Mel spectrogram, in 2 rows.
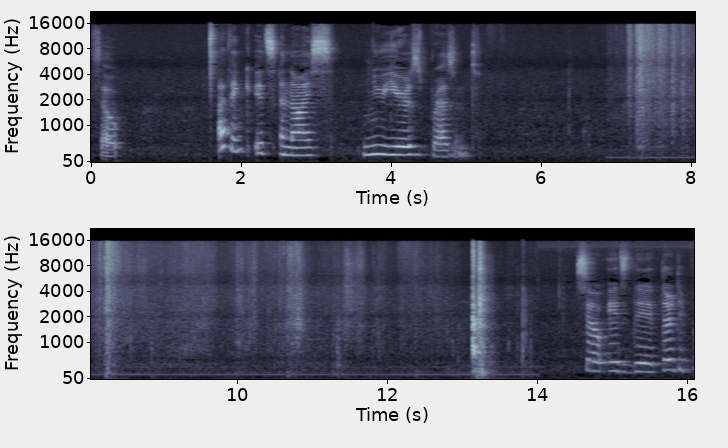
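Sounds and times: low steady hum: 0.0 - 16.0
padded coat rustling: 6.9 - 13.7
plastic shopping bags rustling: 6.9 - 14.0
sharp knock: 13.1 - 13.5.

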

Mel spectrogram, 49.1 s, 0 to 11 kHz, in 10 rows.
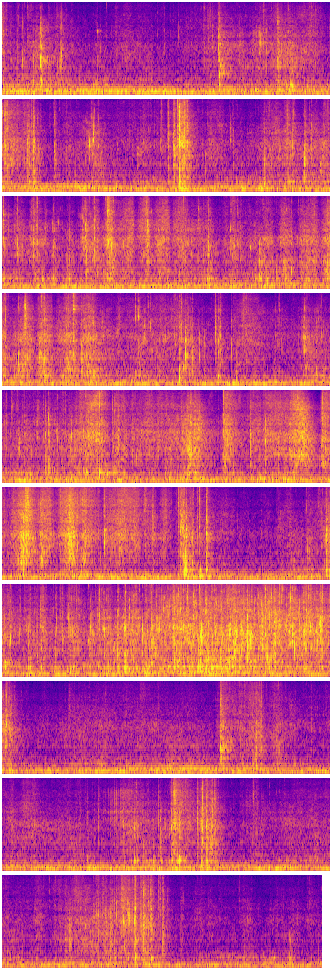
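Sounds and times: sponge squishing in water: 0.0 - 49.0
steady low hum: 34.6 - 49.0.

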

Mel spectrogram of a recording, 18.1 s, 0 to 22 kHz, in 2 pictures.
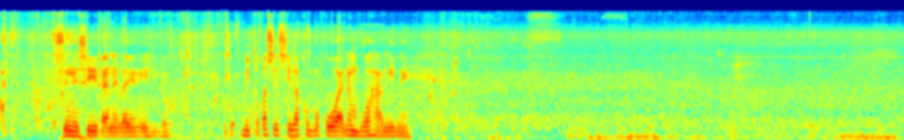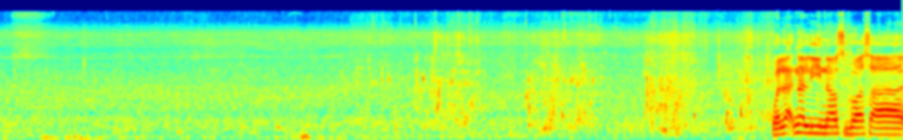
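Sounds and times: net splashing in water: 0.0 - 0.7, 1.6 - 2.5, 12.7 - 16.9
river flowing over rocks: 0.0 - 5.7, 9.0 - 18.0
wind on microphone: 4.8 - 10.2, 11.8 - 12.6.

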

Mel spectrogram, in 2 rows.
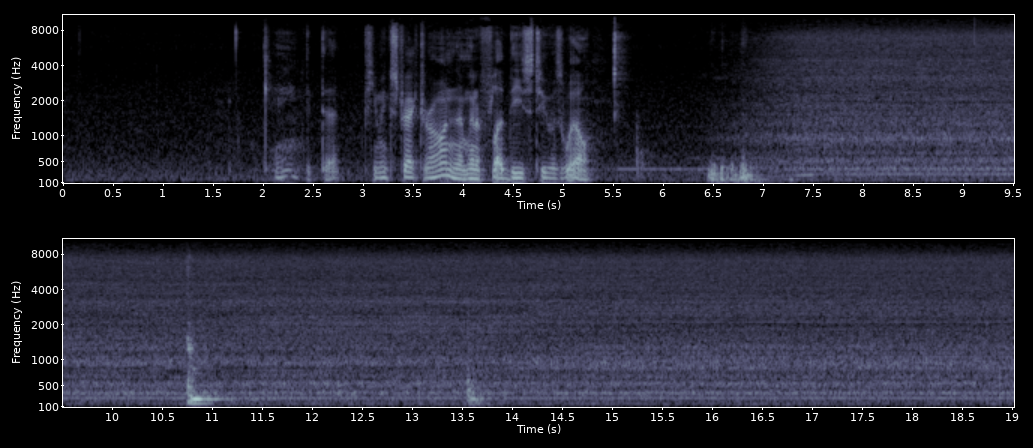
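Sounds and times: extractor fan running: 5.1 - 19.0.

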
